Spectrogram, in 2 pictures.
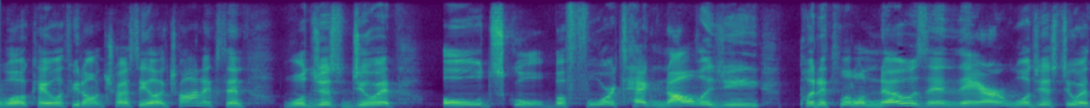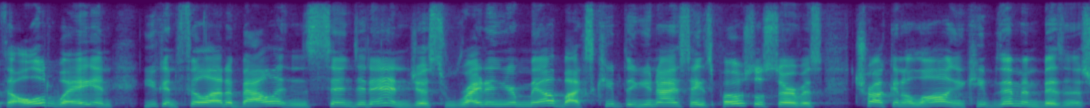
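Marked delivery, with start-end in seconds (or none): none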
